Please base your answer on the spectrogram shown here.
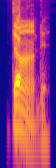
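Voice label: "dud", American English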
